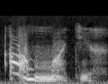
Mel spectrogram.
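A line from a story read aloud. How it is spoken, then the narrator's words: Snorting dismissive voice. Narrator (Russian): фыркнул тот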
